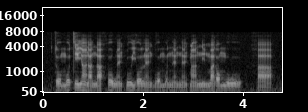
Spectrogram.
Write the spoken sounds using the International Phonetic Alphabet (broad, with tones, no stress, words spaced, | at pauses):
to˨mo˧ti˦jã˦˨ ɾa˨na˨˦ ho˦˨wɛ̃˨˦k͡pu˦ jo˧lɛ̃˨ ɡ͡bo˨mo˨ nɛ̃˨nɛ̃˨˦k͡pã˦ni˧ ma˦ɾɔ˦ mu˦wu˦˨ | ha˨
